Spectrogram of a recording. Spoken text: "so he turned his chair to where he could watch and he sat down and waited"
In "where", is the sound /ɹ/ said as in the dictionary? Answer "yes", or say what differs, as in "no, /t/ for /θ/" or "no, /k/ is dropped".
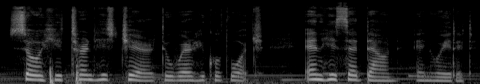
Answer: yes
